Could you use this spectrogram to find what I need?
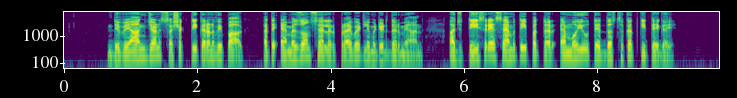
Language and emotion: Punjabi, neutral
